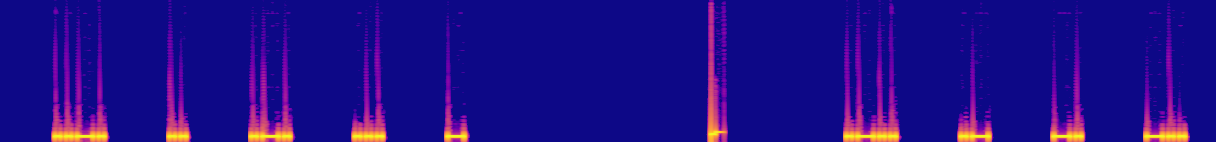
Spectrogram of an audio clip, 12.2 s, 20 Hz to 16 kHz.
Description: Morse code, heard as a keyed tone, about 22 wpm, spaced as for 10 wpm, 700 Hz. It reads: FIRST LAND
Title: 4x Character Spacing - Top 300 Words - 22wpm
